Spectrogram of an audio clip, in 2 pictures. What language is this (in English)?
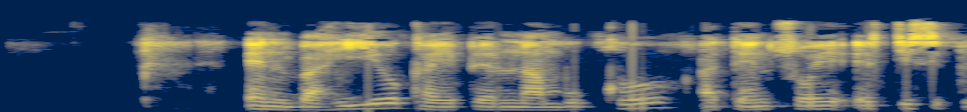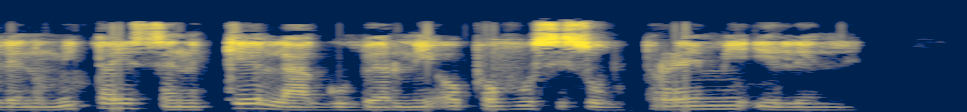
Esperanto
